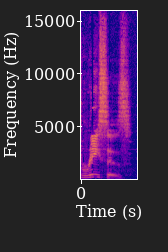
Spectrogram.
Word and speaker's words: Reese's: says is a word Reese is a name Reese's Pieces it's meant to rhyme as the actual words pieces is pronounced [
